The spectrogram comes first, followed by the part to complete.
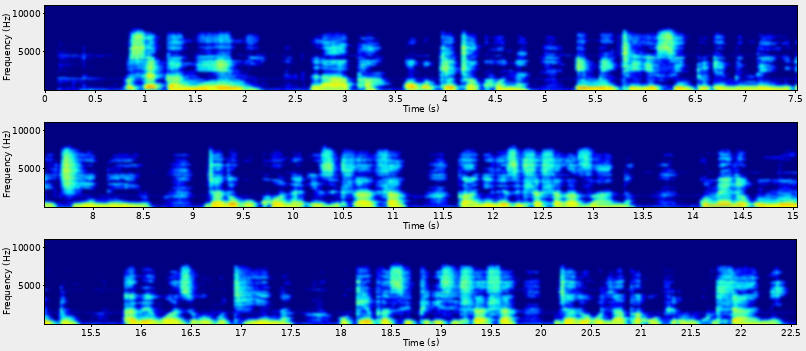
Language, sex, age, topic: North Ndebele, female, 25-35, health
